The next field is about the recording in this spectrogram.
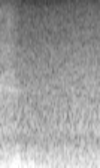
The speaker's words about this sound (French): et on entend juste le bruit des vagues. C'est quand même assez magique d'avoir ça à deux minutes de la maison. On est entouré de dunes et la plage où je suis s'appelle Del Monte Beach.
